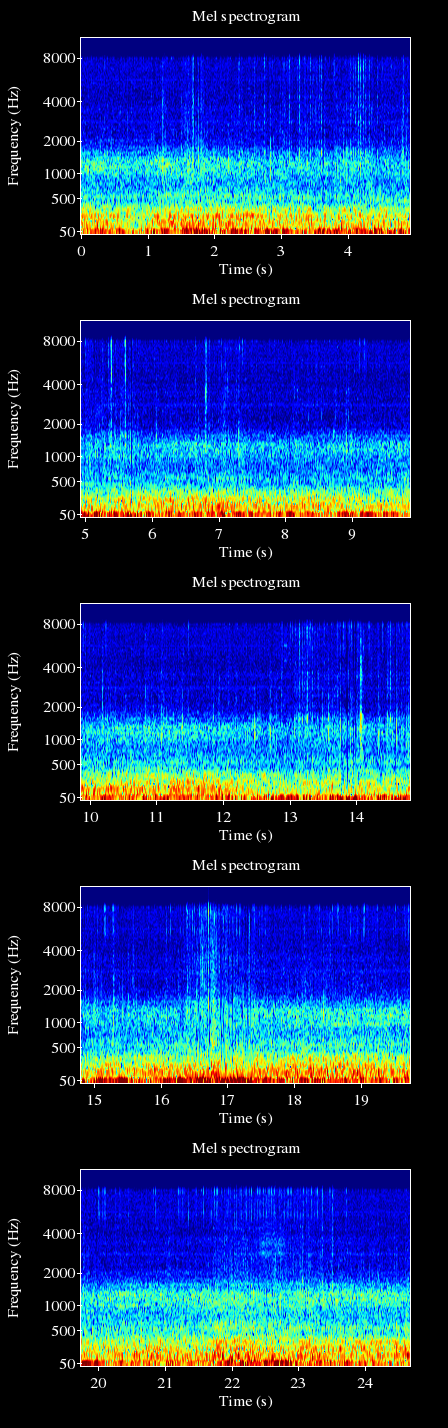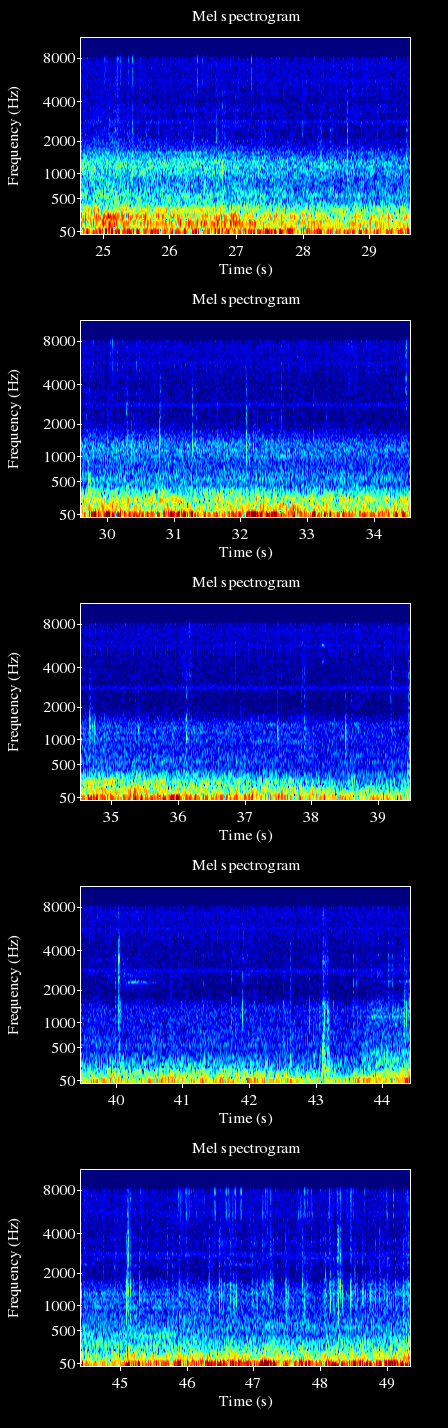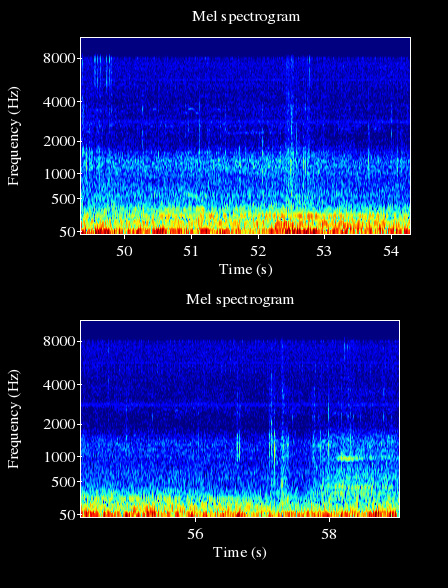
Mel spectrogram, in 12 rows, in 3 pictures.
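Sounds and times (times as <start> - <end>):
car engine and tyre road noise: 0.0 - 59.0.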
